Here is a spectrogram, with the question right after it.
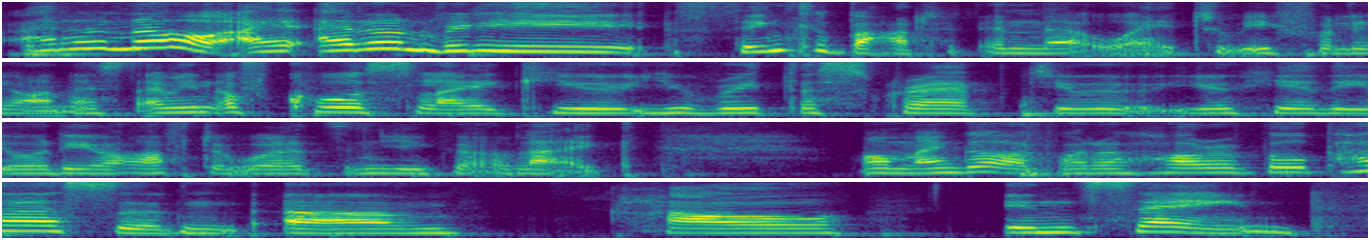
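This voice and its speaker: A woman speaks as a guest on a podcast. Her voice sits in the middle range. She is reflective and conversational, pausing and hesitating as she thinks through each answer. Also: mid-range voice. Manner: thoughtful, hesitant. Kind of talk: casual reflective chat.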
